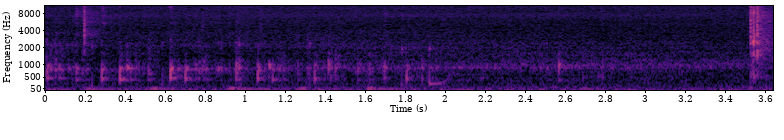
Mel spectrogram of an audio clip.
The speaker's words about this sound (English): Oh, the bubbles? Now that's some ASMR.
